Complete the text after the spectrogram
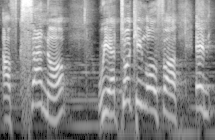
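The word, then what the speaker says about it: auxano: it is the word afxano. Afxano. Afxano. Now, the spelling of it is A-U-X-A-N-O. A-U-X-A-N-O. But when you pronounce it in Greek, it's afxano.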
